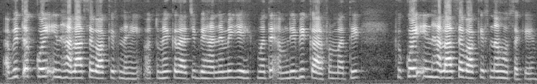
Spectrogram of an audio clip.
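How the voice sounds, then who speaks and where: A woman voicing a loving, anxious middle-aged mother in a storybook reading, speaking softly and soothingly. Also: a little high, steady tone, lightly acted. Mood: tender.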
